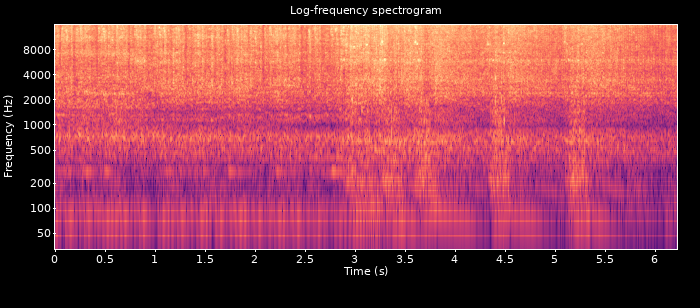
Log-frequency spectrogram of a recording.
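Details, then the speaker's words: VW Beetle air-cooled engine rebuilt over about 1.5 years, roughly 200 miles since: lumpy idle swelling with quick throttle blips, slight cam rumble, otherwise smooth; healthy. "it's just air cooled engine so it's not going to rumble but the cam is definitely a little um give it a little Rumble"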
